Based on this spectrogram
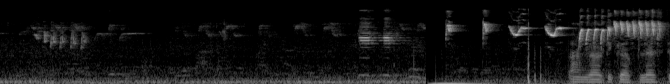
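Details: Javan bush lark in trotol style: faint high chirping at first, then loud piercing notes, sharp whistled shots and a buzzy rapid stutter at the end, with low background hum throughout.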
